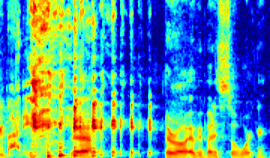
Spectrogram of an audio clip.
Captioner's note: laughs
